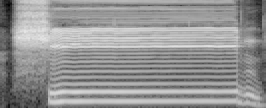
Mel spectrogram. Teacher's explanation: এই শিন হরফটা উচ্চারণের স্থান মানে জায়গা হচ্ছে আপনার জিহ্বার মাঝখান তালুর মাঝখান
